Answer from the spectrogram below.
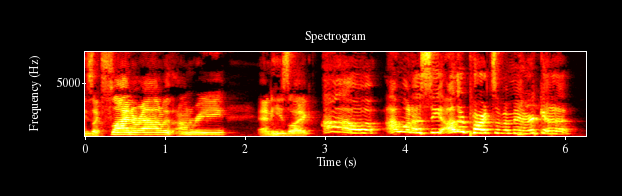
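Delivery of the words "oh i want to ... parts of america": very high, drawn-out cartoon voice. Retelling the film's final line as the character sounds: imitating a cartoon character's voice. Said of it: "That's what he sounds like in my head".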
